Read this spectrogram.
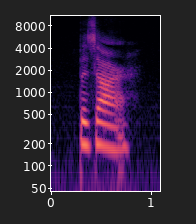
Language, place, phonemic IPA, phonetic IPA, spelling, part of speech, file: English, California, /bəˈzɑɹ/, [bɪ̈ˈzɑɹ], bazaar, noun, En-us-bazaar.ogg
- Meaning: 1. A marketplace, particularly in the Middle East and South Asia, and often covered with shops and stalls 2. A shop selling articles that are either exotic or eclectic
